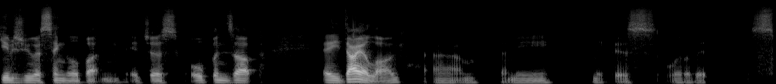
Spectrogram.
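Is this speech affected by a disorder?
No.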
